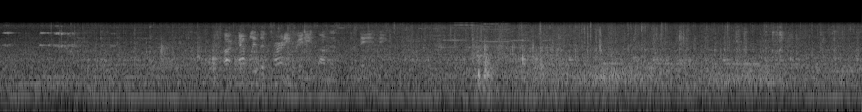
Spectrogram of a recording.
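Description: A small electric cart hums steadily as it drives.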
